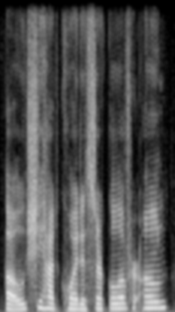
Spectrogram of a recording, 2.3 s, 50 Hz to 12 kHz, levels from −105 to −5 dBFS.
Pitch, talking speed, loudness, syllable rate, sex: 205 Hz, 230 wpm, -19 LUFS, 5.3 syllables/s, female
